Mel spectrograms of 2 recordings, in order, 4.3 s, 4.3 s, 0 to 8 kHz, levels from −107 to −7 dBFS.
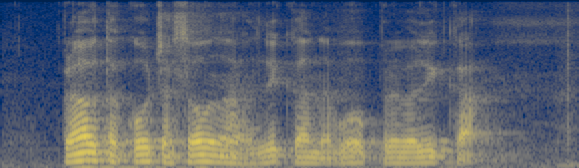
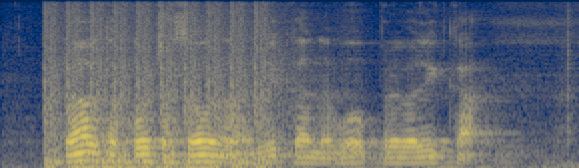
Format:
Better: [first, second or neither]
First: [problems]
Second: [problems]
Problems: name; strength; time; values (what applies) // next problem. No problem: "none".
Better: first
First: none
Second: background sound (Gunshot, gunfire); 9 dB below the speech // room echo; dies away in 2 s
